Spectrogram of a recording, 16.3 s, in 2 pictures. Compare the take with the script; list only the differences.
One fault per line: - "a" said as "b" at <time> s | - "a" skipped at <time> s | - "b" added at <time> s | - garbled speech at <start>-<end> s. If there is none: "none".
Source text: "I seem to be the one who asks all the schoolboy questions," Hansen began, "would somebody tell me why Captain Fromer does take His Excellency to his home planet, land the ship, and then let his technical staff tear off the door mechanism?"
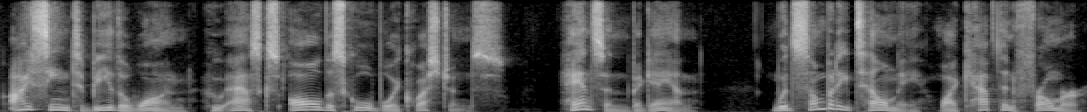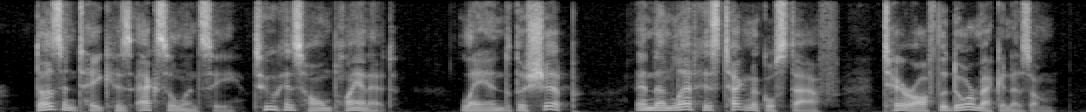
- "does" said as "doesn't" at 8.4 s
